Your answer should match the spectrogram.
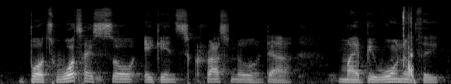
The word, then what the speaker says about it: Krasnodar: I can't even pronounce their name. But anyway. No, Vilton. Vilton. Don't they're called Krasnodar.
